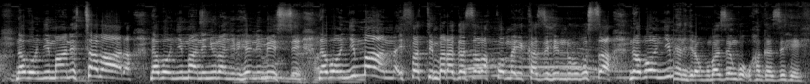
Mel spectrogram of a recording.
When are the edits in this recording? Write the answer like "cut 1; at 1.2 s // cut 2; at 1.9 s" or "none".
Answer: cut 1; at 6.7 s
